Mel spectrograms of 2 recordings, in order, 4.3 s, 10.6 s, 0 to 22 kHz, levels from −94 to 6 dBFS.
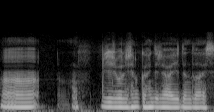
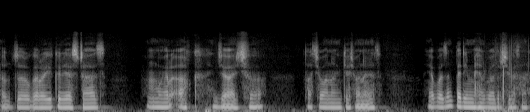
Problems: background sounds at intervals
